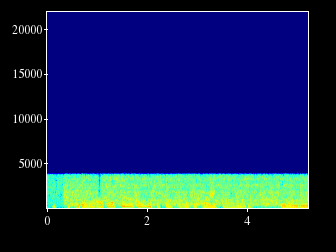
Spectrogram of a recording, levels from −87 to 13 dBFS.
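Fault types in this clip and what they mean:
Tandem speech coding: The speech passes through two speech codecs in a row, AMR-NB at 12.2 kbit/s and then G.726 at 32 kbit/s, with a G.711 mu-law link between. Each stage re-encodes the previous stage's errors, leaving rough, muffled, warbly speech with nothing above 3.8 kHz.
Other side's voice leaking through: From 0 to 5.22 s a second voice is present at roughly the same level as the main speech. This is likely far-end loudspeaker sound picked up by the microphone that the echo canceller failed to remove.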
